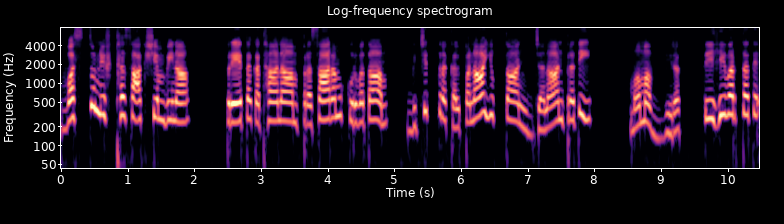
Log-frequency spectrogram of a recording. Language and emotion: Sanskrit, disgusted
